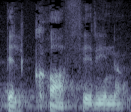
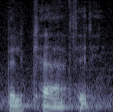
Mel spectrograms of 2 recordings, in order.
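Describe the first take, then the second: First: The vowel after k is a plain a. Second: The vowel after k leans toward e. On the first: "والباقون لا یمیلون" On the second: "کسائی هم همینطور اماله کرده"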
